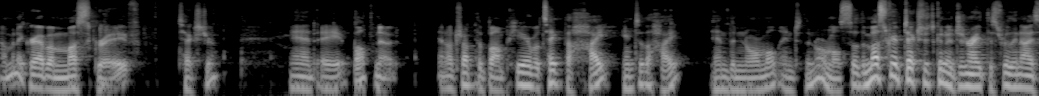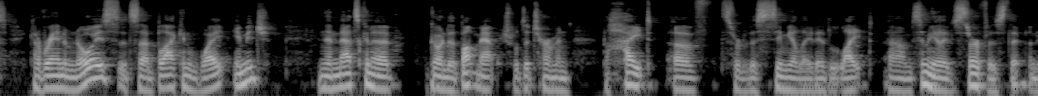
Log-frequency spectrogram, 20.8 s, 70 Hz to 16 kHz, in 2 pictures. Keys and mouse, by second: 3.1 click, 3.5 shift+a, 4.1 BackSpace, 5.0 click, 5.9 click, 6.5 click, 7.2-8.4 drag.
